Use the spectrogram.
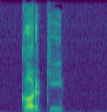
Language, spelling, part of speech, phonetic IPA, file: Polish, korki, noun, [ˈkɔrʲci], Pl-korki.ogg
